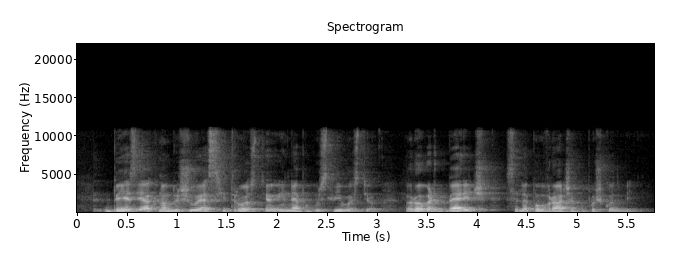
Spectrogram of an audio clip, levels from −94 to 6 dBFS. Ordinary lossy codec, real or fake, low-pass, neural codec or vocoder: none; fake; 10.8 kHz; vocoder, 24 kHz, 100 mel bands, Vocos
